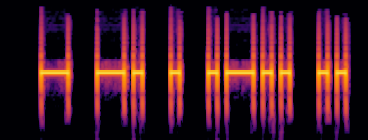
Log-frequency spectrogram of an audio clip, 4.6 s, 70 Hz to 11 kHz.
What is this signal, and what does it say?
Morse code, heard as a keyed tone, about 10 wpm, 800 Hz. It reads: TNELI
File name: LEZIONI / 5 LBVC / 5 LBV 10wpm 2248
